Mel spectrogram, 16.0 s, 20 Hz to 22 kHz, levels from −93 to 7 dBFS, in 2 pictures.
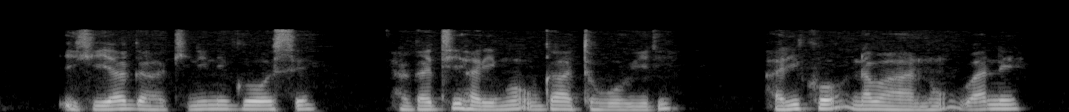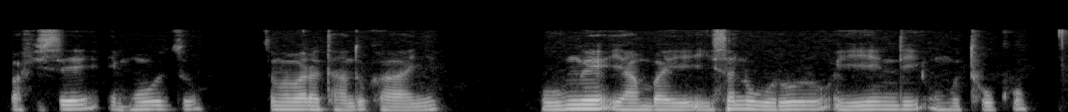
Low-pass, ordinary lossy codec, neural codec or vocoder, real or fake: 7.2 kHz; MP3, 64 kbps; none; real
